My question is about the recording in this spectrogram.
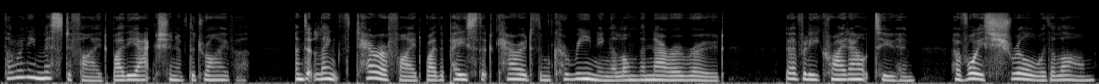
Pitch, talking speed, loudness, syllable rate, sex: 220 Hz, 180 wpm, -19 LUFS, 5.2 syllables/s, female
